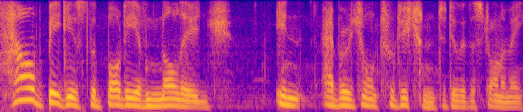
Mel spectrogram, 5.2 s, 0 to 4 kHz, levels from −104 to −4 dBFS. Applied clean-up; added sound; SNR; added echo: none; none; none; none.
